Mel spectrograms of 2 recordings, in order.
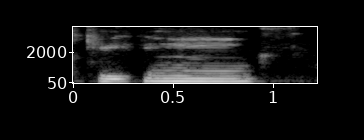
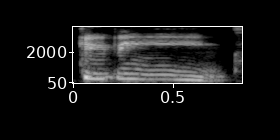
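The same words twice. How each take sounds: First: Slow, weedy Midwestern housewife; weedy little voice. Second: Thin reedy voice. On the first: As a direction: stretch it out thin and weedy. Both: Retold or imitated. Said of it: "put on this weedy little voice".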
